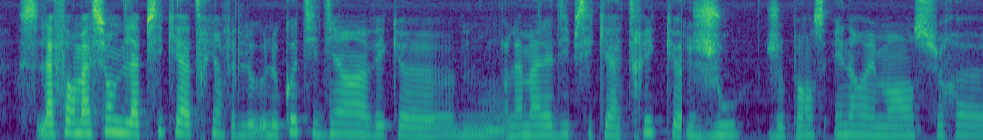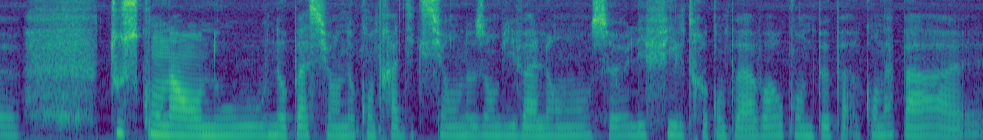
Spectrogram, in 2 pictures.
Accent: Belgium; J'ai fait une licence en communication à Bruxelles, parce que je suis belge, et...

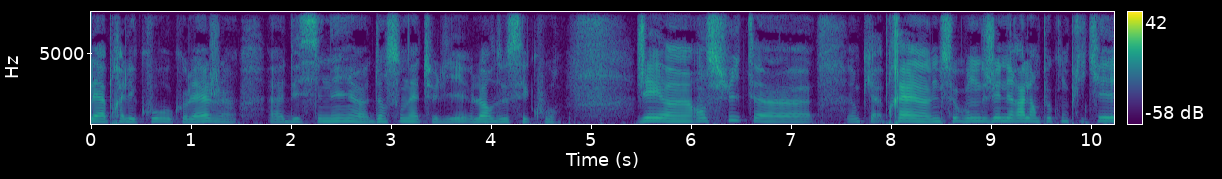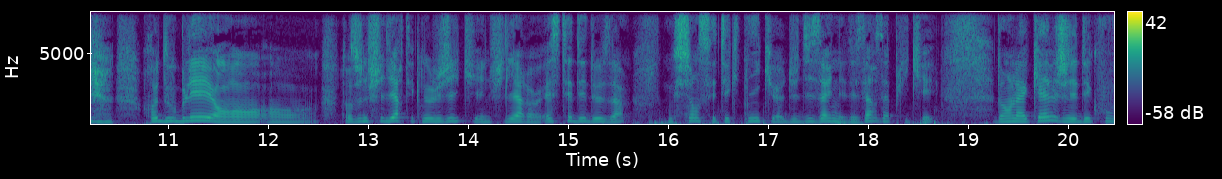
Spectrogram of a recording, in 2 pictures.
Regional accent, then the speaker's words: Paris, Île-de-France, France; Je suis donc née à Paris. J'ai grandi à Paris et je suis fille d'artisan

